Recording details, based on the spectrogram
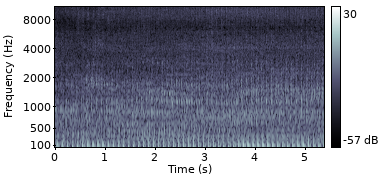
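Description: A heavy, regular knock about three times a second rides on the low single-cylinder idle thump; there is a loud knock from the bottom end. Cause suspected, not confirmed.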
